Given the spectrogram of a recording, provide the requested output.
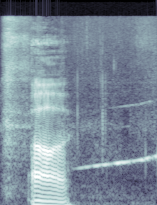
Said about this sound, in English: Fire alarm? I think so. Let's wait for that. Is it a real fire?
